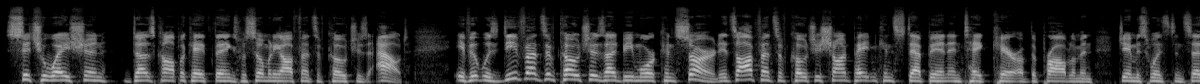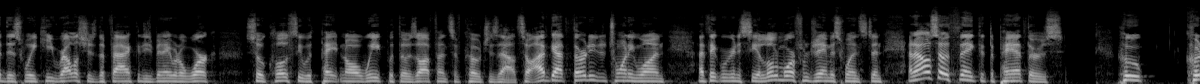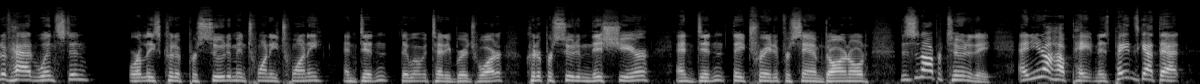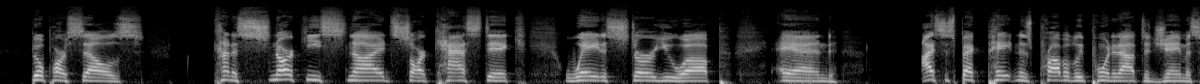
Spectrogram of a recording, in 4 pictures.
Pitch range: 150-185 Hz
